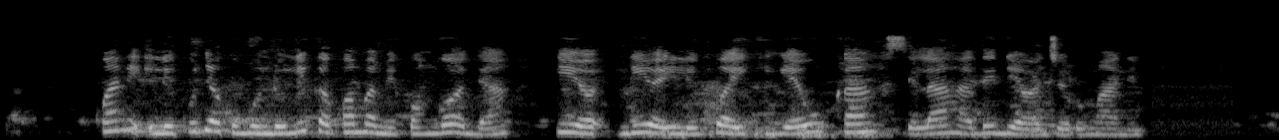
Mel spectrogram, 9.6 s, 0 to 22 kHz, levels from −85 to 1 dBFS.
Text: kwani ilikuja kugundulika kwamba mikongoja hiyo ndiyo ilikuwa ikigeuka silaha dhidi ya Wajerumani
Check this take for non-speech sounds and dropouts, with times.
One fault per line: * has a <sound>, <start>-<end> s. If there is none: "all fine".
all fine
